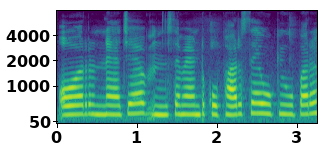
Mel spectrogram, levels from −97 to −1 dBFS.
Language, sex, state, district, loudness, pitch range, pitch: Bundeli, female, Uttar Pradesh, Hamirpur, -15 LUFS, 240-255 Hz, 245 Hz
